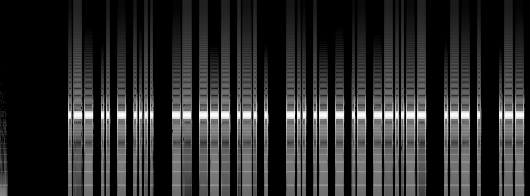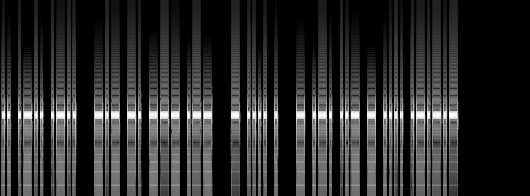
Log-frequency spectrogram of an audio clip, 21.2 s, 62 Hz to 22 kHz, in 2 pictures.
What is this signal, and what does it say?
Morse code, heard as a keyed tone, about 22 wpm, 700 Hz. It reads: WITH MORE DATA, WE WILL KNOW THE TRUTH.
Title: Sentences from Top 1000 Words - Review Part 3 - 22wpm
